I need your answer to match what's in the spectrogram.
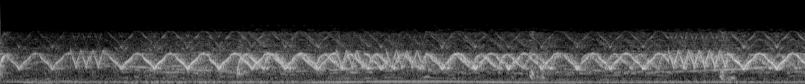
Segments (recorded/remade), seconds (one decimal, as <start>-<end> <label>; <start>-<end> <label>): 0.0-8.1 recorded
